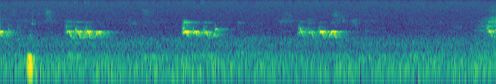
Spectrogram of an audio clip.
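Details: Eurasian curlew (Numenius arquata) giving short, level, mid-pitched piping notes, repeated about once a second, over a steady low rumble; one of the many different calls a curlew makes.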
